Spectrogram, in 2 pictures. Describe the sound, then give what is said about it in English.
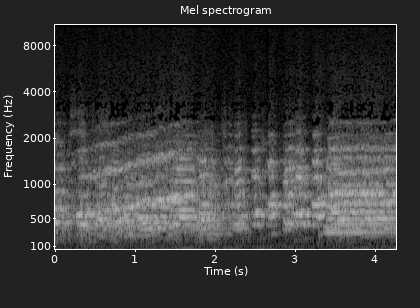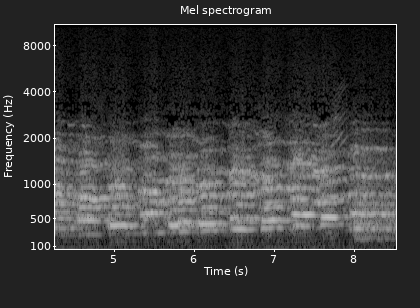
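A steam express train's whistle blows from the west at sunrise as the train approaches the station at Clarksville, one long, loud, sustained chord-like wail that holds steady for several seconds, with no voices present. “Just as blood-red sun lifted itself above the horizon in the east, a whistle sounded from the west, and 5 minutes later the express steamed into the station at Clarksville.”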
